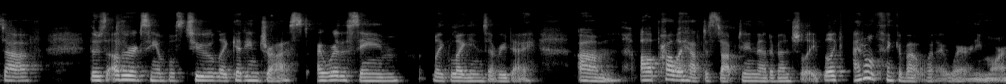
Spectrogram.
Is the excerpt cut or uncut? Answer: uncut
